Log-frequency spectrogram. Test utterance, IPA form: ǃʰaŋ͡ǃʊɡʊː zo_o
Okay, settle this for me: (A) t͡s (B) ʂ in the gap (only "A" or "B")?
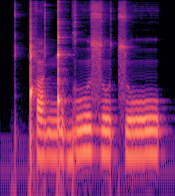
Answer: A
